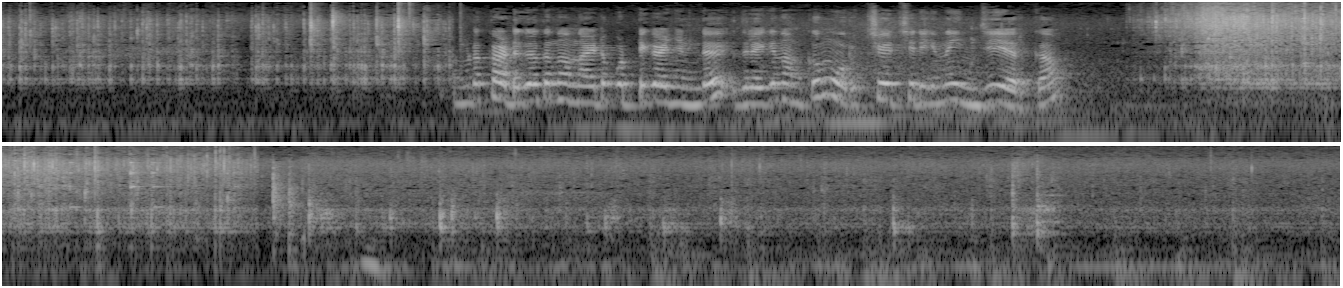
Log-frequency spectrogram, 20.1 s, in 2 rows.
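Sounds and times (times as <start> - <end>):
ginger sizzling in hot oil: 0.0 - 3.4, 8.4 - 20.0
wooden spatula scraping a pot: 12.2 - 20.0.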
